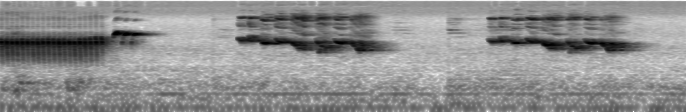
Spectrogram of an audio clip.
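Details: Bulbul song played to encourage other bulbuls to sing: a brief steady buzzing trill, then two bright, chirpy phrases, each a quick run of notes stepping downward, separated by a short pause, over faint low hum.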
